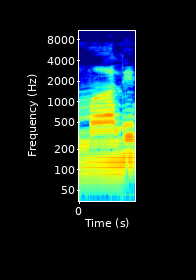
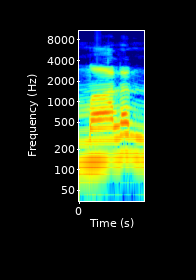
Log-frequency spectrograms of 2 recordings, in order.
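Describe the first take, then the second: First: The second syllable is said as lin. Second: The second syllable is said as lan. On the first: The speaker calls it right. "मालिन होता है" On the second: The speaker calls it wrong. "मालन नहीं दोस्तों"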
